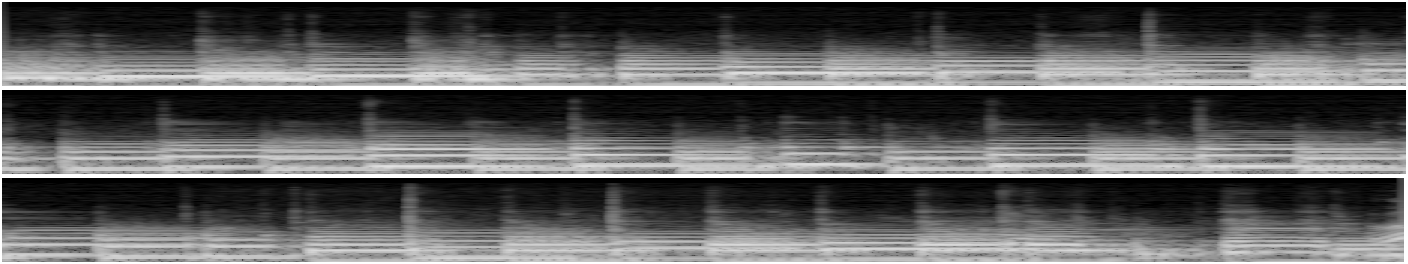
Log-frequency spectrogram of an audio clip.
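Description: Electric bass guitar played fingerstyle: a continuous line of single plucked notes, played smoothly with the fretting fingers kept down on the strings, so the notes run together in a legato sound.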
